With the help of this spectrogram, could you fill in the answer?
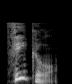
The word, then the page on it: fecal: British English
